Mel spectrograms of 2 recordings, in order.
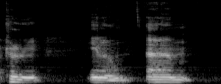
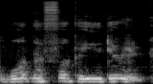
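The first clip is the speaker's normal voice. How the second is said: retold outraged cry; 5 semitones higher, 3 dB louder than usual. Egg smashed against a wall.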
